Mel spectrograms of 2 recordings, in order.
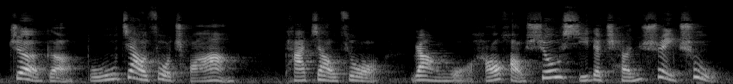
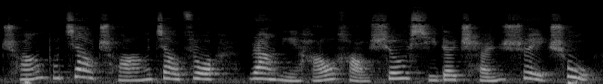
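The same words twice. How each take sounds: First: Loud lordly correction; name it grandly and loudly; projecting master's voice; pompous master. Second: Slow, doubting repetition; hesitant maid echoing in doubt; doubtful maid. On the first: Master names his bed. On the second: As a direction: repeat it slowly, unconvinced. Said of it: "怀疑地再说了一遍". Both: A narrator's reading.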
